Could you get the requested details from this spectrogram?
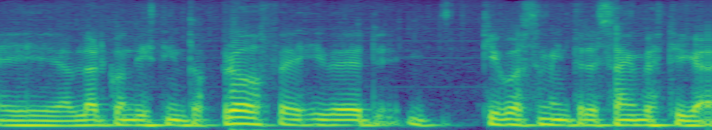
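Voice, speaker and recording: A man speaks at a medium pitch with a Chilean accent. His pace is fairly quick. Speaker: physicist. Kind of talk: interview.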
